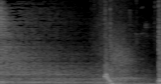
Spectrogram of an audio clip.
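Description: Edited-in cartoon fight sound effects for a kick: a sharp whip-like hit at the start that rings away, then a swish about a second and a half in, over a held low music note.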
